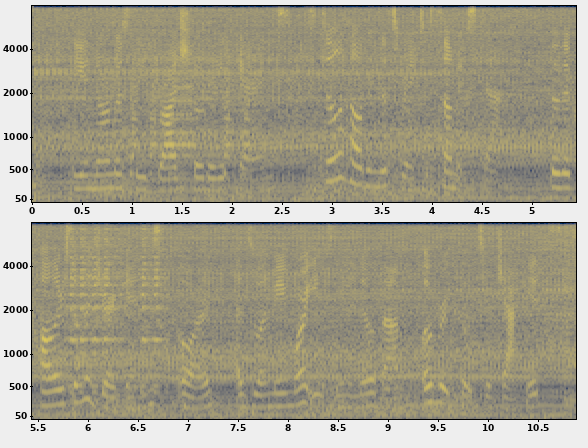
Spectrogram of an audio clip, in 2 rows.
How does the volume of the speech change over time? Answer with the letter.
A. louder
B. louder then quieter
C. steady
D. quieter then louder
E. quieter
C.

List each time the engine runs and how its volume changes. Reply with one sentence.
The engine can be heard from 0.0 to 10.8 s, at a steady volume.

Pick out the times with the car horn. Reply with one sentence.
The car horn can be heard from 0.9 to 2.1 s and from 5.8 to 6.8 s.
